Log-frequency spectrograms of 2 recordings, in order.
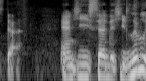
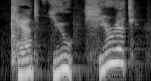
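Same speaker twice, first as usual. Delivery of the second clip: mock very intense voice, slow and pitched-up; 7 semitones higher than usual. Recalling speaking to the brother who couldn't hear the sound, retelling a very intense voice. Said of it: "I spoke with a very intense voice".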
